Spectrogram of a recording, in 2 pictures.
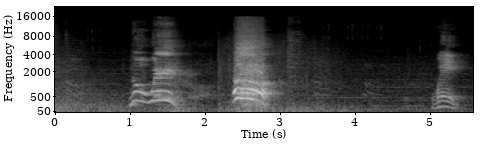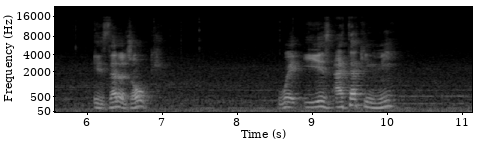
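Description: A young man talks loudly and with animation into a close microphone, at times shouting.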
